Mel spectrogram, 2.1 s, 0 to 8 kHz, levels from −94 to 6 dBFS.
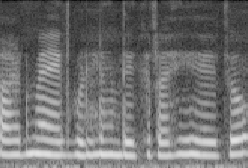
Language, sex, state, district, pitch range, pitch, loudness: Hindi, female, Chhattisgarh, Sukma, 235-255 Hz, 245 Hz, -13 LUFS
